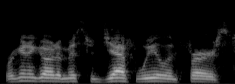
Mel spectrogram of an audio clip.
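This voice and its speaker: A man's voice: mid-range voice, steady tone, fairly quick, no echo. A man casually hosting a sports call-in show, chatting with callers in a loose, informal way. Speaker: host of a live call-in sports podcast. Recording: slightly dull, lo-fi audio.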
